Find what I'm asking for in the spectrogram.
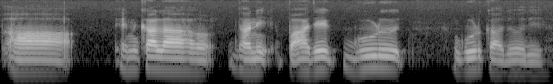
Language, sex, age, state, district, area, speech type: Telugu, male, 18-30, Telangana, Nalgonda, rural, spontaneous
